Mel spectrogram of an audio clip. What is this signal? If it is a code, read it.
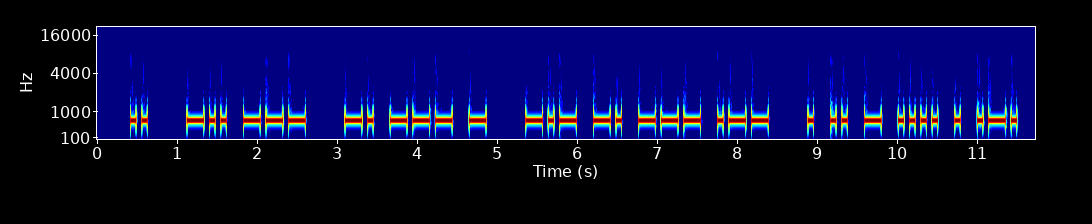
Morse code, heard as a keyed tone, about 17 wpm, 700 Hz. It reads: I DO NOT KNOW EITHER
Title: Sentences from Top 1000 Words - Review Part 4 - 17wpm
